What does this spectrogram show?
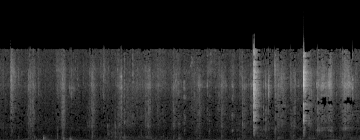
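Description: Close-up chewing of a mouthful of mimi singju, a crunchy salad of crushed dry instant noodles and shredded cabbage, with soft crunching throughout. Two sharp clicks stand out, about five and six seconds in.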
